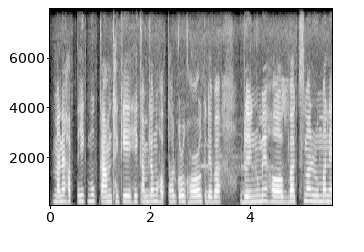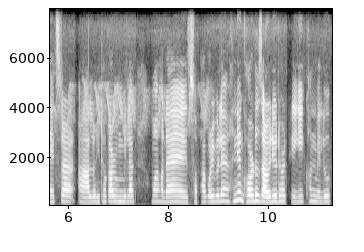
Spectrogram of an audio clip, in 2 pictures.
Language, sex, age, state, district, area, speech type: Assamese, female, 45-60, Assam, Dibrugarh, rural, spontaneous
